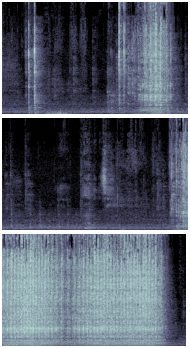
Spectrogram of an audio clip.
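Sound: sewing machine stitching garment fabric

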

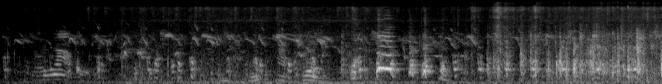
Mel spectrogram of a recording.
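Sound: free-range chickens and hen with chicks clucking

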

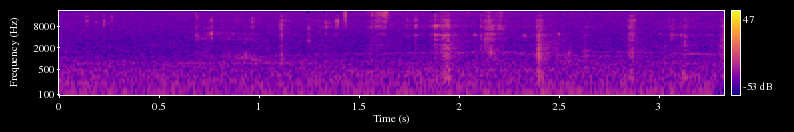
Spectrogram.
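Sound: chewing and biting a carrot

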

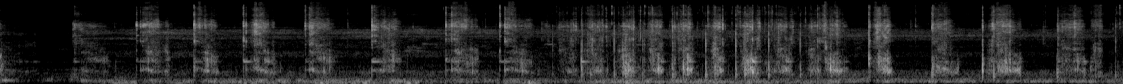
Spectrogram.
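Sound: stirring semolina dough in a pan over low heat

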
